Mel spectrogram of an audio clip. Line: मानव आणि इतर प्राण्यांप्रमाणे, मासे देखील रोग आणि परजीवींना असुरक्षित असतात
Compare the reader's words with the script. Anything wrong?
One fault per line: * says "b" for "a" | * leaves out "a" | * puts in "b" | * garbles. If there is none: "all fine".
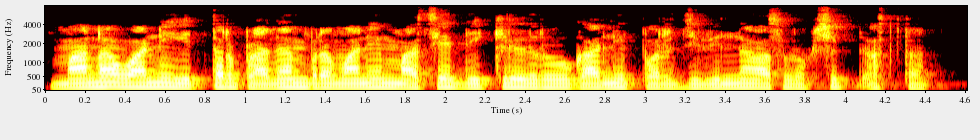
all fine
